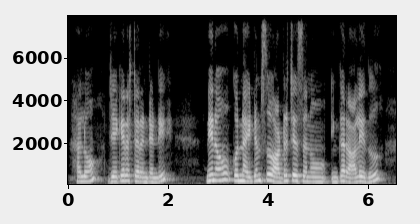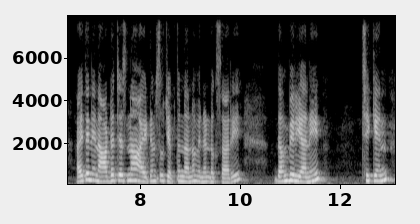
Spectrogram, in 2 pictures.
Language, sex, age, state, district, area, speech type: Telugu, female, 45-60, Andhra Pradesh, Eluru, rural, spontaneous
